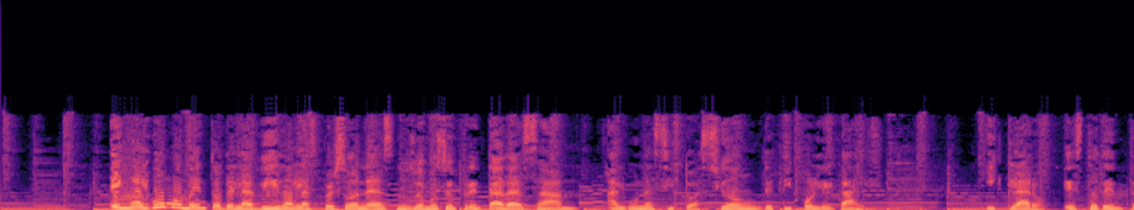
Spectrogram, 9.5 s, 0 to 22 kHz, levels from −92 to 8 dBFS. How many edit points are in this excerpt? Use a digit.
1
